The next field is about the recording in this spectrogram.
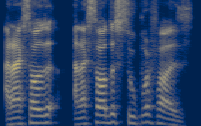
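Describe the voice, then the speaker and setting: High-pitched Indian man chatting casually. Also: pushed and bright. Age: early thirties. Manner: halting, repeats words, says "like" a lot. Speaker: musician, band member being interviewed. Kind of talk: casual chat.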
